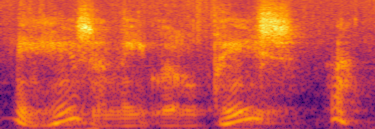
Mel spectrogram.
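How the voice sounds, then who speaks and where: Brash, wisecracking 1940s newspaperman, bright-voiced. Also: lowish voice, huge pitch swings, moderate pace. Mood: confident, determined. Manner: brash, slangy wisecracking delivery. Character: cocky, wisecracking male newspaper reporter, bold investigator. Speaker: radio actor. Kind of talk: 1940s radio drama acting. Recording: hissy, crackly 1940s radio recording.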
